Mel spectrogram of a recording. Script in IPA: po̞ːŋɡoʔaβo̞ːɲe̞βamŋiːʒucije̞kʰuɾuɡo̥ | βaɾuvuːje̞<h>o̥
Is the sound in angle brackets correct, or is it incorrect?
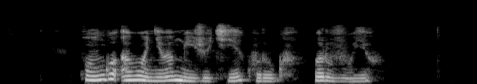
correct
